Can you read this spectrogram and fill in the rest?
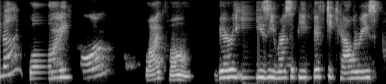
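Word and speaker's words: gỏi cuốn: Guai Quong.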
